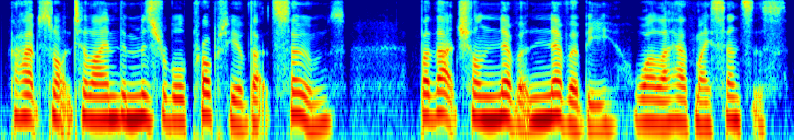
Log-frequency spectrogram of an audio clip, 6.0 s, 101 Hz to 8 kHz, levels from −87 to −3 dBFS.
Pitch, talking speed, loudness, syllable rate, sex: 185 Hz, 210 wpm, -16 LUFS, 6.3 syllables/s, female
